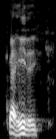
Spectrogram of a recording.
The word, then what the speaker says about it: Cajita: Cajita, Cajeta, Cajita.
